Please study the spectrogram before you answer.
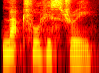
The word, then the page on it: natural history: British English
